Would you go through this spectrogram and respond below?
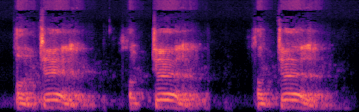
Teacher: This last syllable is stressed.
